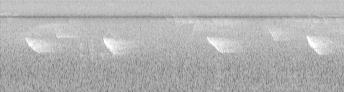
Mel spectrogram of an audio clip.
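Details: More than one Veery at Sosebee Cove giving short, downslurred 'veer' calls about every two seconds, with fainter answering calls between them over a soft background hiss; a robin and warblers also heard.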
